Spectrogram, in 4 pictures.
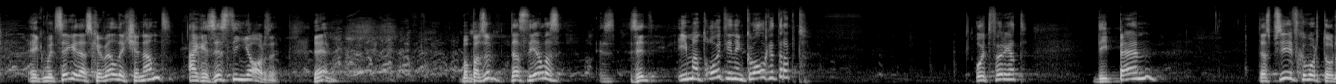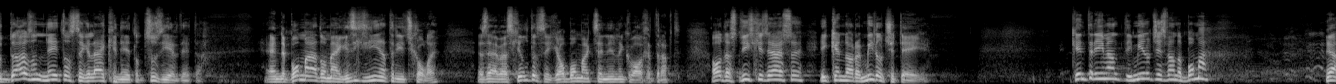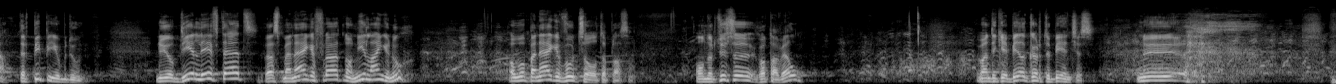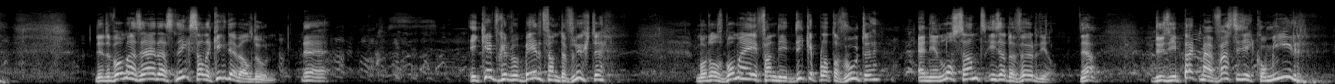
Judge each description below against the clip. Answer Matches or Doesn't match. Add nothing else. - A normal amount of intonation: Doesn't match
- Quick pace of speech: Doesn't match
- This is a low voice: Doesn't match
